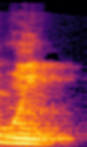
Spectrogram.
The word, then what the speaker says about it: Moeen: The name that rhymes with Queen is Moeen.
